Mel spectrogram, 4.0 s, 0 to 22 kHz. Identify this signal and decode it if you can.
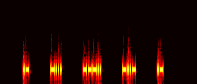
Morse code, heard as a keyed tone, about 52 wpm, spaced as for 17 wpm, 690 Hz. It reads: AB8XA
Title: USA Call Signs - 6x Character Spacing - 50wpm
